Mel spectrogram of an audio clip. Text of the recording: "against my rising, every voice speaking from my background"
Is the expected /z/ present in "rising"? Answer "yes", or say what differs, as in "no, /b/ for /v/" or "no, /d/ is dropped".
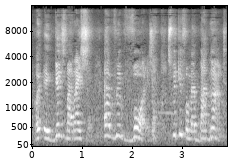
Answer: no, /s/ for /z/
